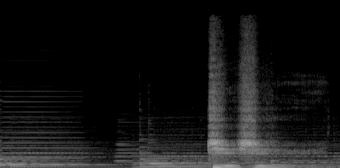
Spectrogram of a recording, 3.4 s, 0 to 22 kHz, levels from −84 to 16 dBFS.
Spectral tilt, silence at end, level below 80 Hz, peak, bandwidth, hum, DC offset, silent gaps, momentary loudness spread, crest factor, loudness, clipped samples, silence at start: -3.5 dB/octave; 0 s; -50 dBFS; -8 dBFS; over 20 kHz; none; under 0.1%; none; 22 LU; 22 dB; -26 LUFS; under 0.1%; 0 s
